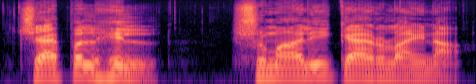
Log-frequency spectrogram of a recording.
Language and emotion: Urdu, neutral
